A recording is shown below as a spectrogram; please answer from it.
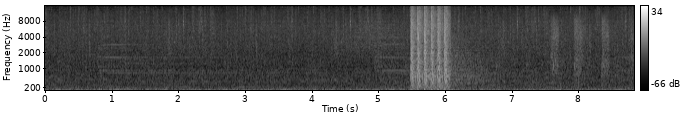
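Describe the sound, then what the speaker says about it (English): A single loud, rapid burst of machine gun fire lasting about half a second, from the role-playing game Trails of Cold Steel II, rising sharply above a steady low background rumble, with faint mechanical clicks afterward. "It sounded like a machine gun."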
